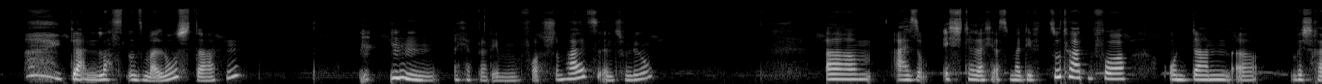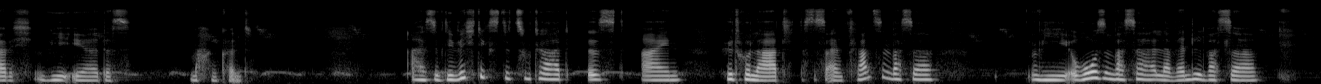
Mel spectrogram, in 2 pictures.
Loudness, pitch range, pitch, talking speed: -25 LUFS, 205-285 Hz, 230 Hz, 105 wpm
